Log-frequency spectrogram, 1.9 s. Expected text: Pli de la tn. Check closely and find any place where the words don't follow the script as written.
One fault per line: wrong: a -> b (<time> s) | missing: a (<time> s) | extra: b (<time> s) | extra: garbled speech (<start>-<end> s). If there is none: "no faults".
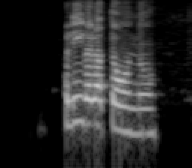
no faults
